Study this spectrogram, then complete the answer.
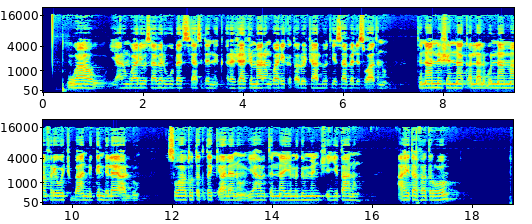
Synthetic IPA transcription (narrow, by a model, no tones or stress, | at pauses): wawjɛa̰ɾəŋɡʷad̪ewsəβɨlwʊbət̪sija̰sd̪ənːɨkʼɾəʒaʒɨmːaɾəŋɡʷad̪ekʼɨt̪ʼə̰lo̞t͡ʃːja̰lːut̪jɛsəβɨlɨsʼɨwa̰t̪nəw | t̪ʰɨnanːɨʃɨnːakʼə̰lːa̰lbunːamafɾewot͡ʃːbəand̪ɡɨnd̪laja̰lːu | sʼɨwat̪ʰut̪ʼɨkʼt̪ʼəkʼa̰lənəwjɛhaβt̪ʰɨnːajɛmɨɡmɨnt͡ʃʼɪjːɪt̪ʰanəw | ʔa̰jt̪ʰəfət̪ʼɾo̞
